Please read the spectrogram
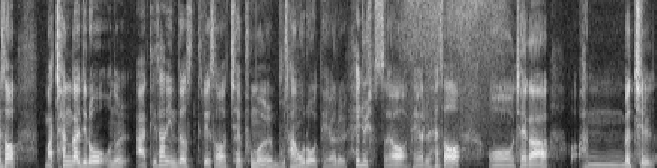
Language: Korean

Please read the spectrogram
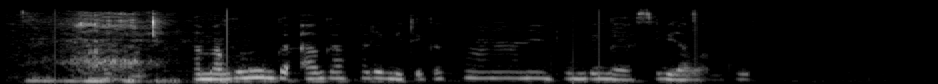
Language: Ganda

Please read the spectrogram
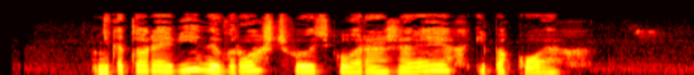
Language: Belarusian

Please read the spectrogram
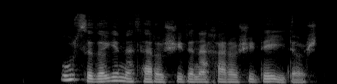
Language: Persian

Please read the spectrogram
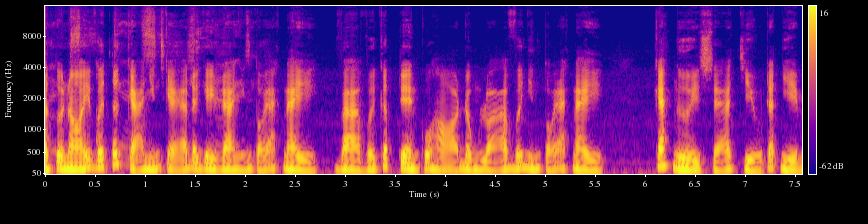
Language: Vietnamese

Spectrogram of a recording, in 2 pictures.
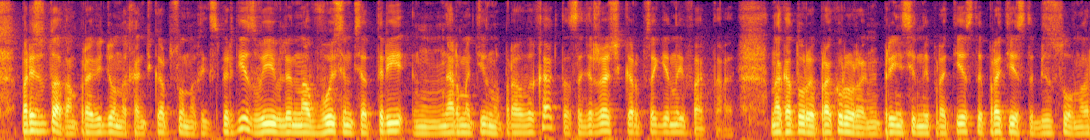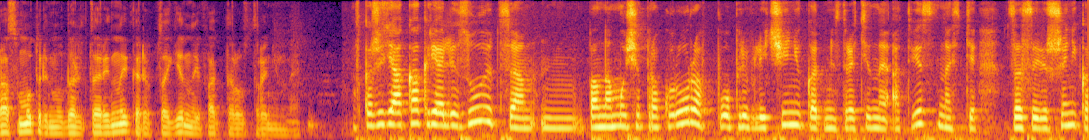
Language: Russian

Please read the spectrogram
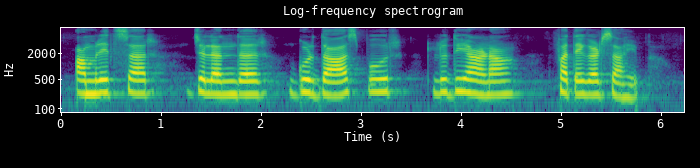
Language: Punjabi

